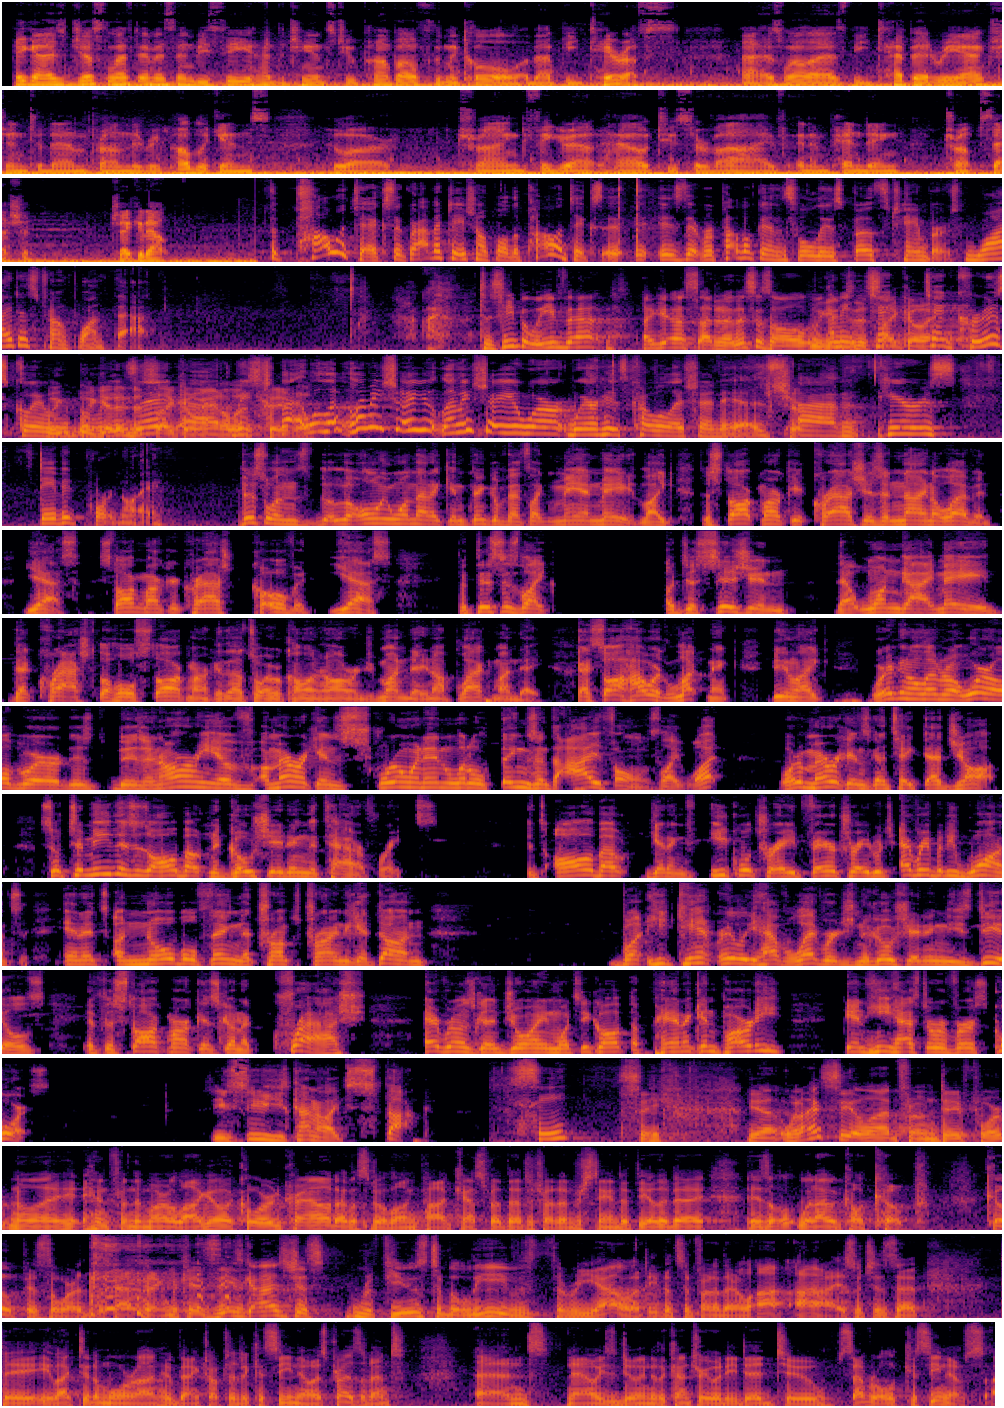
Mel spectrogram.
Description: Tim Miller joins Nicolle Wallace on MSNBC Deadline: White House to discuss Donald Trump's tariffs tanking the economy and sending us to a recession as Republican lawmakers do absolutely nothing.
